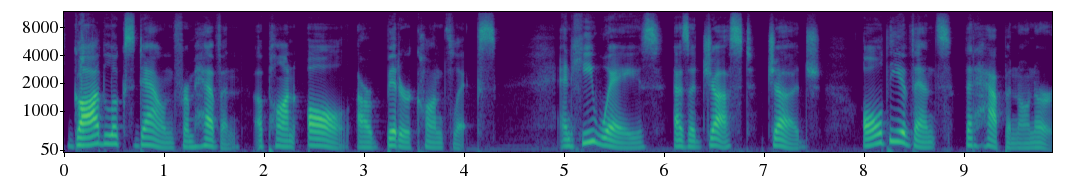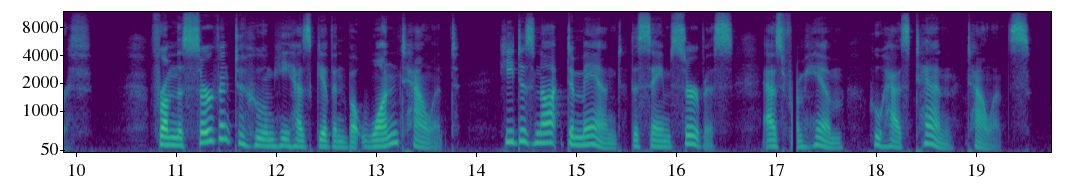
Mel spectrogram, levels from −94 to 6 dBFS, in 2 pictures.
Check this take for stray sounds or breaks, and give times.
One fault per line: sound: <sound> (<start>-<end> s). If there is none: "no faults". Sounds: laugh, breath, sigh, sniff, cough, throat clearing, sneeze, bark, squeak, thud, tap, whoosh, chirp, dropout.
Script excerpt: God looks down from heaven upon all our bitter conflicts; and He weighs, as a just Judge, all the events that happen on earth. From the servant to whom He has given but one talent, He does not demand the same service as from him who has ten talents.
sound: dropout (17.2-17.2 s)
